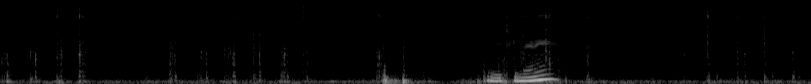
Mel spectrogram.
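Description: Playing cards riffle and flick as a deck is shuffled by hand.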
